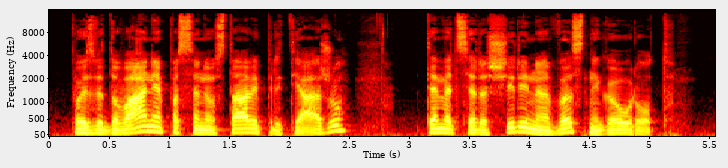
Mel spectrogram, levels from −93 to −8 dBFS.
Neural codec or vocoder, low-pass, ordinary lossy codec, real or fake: none; 14.4 kHz; MP3, 64 kbps; real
